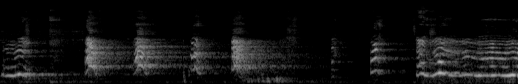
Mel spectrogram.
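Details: Siberian Huskies, two of them, noisily vocalizing while their owner hands out cucumber: a run of six or seven drawn-out, tonal, wavering yowls in quick succession, the last one long and sustained, with people talking and laughing alongside.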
